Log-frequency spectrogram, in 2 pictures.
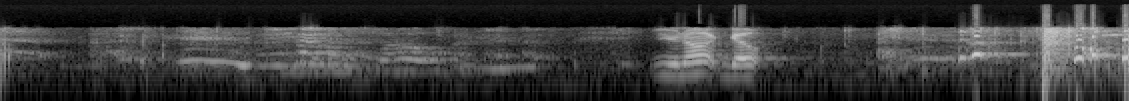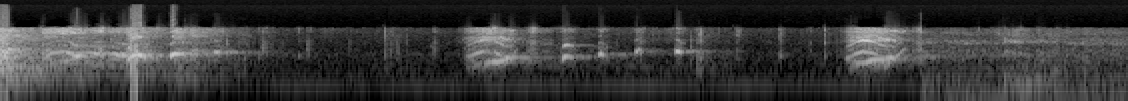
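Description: A young woman laughs and shrieks close by.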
